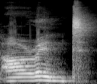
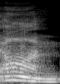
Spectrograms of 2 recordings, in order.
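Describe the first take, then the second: First: The T sound is clearly pronounced in the word. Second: The T sound is dropped from the word. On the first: The speaker calls it wrong. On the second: The speaker calls it right. "the T is completely silent"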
